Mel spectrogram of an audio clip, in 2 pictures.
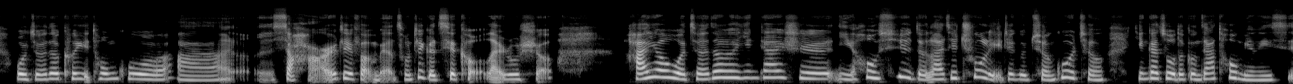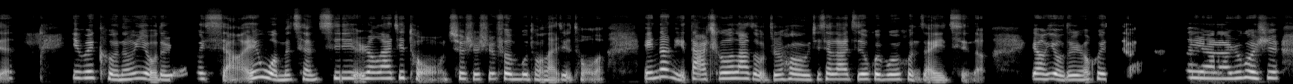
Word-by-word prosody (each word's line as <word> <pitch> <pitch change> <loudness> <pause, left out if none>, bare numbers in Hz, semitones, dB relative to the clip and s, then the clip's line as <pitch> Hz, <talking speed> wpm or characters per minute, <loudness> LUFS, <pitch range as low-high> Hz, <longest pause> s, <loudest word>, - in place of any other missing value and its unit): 我 245 - +6
觉 230 0 -1
得 260 +1 +4
可 260 - -1
以 260 - -1
通 255 0 -2
过， 240 -5 +1
啊 200 -3 -5 0.2
呃， - - -13
小 - - +1
孩 - - -3
儿 - - +1
这 260 0 +2
方 240 -3 -2
面， 205 - -3
从 225 -1 -4
这 325 - 0
个 215 -9 +2
切 355 - +3
口 - - -3
来 - - +2
入 235 0 +1
手。 305 +7 -4 0.7
还 255 +1 +4
有 330 +1 +4
我 270 -5 +5
觉 240 +1 0
得 315 +2 +3
应 300 0 -4
该 315 0 0
是 265 -4 +1
你 230 -2 -3
后 315 -3 +1
续 335 +3 -1
的 240 -5 -1
垃 235 0 +1
圾 290 +4 0
处 330 +3 -2
理 265 - 0
这 245 - -2
个 220 -2 -2
全 210 0 -3
过 320 +5 0
程， 220 -6 -4 0.3
应 265 - -4
该 275 +1 +3
做 270 -1 +3
得 235 - 0
更 245 0 0
加 255 +3 -1
透 300 +2 0
明 205 -5 -2
一 205 - -2
些。 285 +7 -7 0.5
因 295 -1 -2
为 300 - +4
可 250 -6 0
能 235 +4 0
有 270 -2 +2
的 220 - 0
人 210 - +2 0.2
会 265 -1 -1
想： 260 0 -4
“诶， 295 - +3
我 305 -7 +5
们 215 +1 0
前 225 -1 -2
期 285 +4 -1
扔 280 -1 +1
垃 285 0 +1
圾 300 - +1
桶 280 0 -4
确 265 +3 0
实 240 -1 -1
是 255 +1 -3
分 245 -2 +3
不 235 - +2
同 225 -1 -4
垃 - - -1
圾 215 - -2
桶 - - -7
了， - - -7 0.4
诶， 275 -1 +3
那 355 +4 +4
你 275 -9 -1
大 255 -3 0
车 275 +3 +2
拉 275 -1 +3
走 250 -3 0
之 220 +1 -1
后， 235 -3 +1
这 215 - -7
些 245 +1 +1
垃 240 0 +1
圾 240 +1 +3
会 240 -1 +3
不 225 - -5
会 230 0 +4
混 240 -3 -3
在 - - 0
一 105 0 0
起 105 - -7
呢？ - - -10 0.5
“然 255 - +3
后 240 - +1
有 245 -3 +4
的 205 - 0
人 215 0 +1
会 255 - +2
想 245 - -23 0.7
对 305 -1 +2
啊， 275 -1 +1
如 290 - +2
果 305 -2 +5
是， 290 +1 -1
255 Hz, 265 characters per minute, -21 LUFS, 230-285 Hz, 0.7 s, 我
